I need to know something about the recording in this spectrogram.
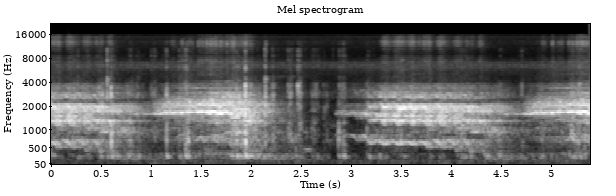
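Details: Horse whinnying in two drawn-out, noisy neighs with steady background noise and faint clicking between calls.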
